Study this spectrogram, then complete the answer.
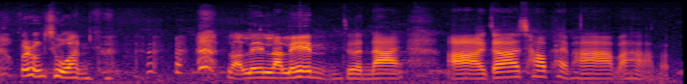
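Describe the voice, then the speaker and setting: Woman, northeast Thai biker, casual and polite interviewee, bright, slightly high voice. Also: very animated, a little hiss or hum. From Khon Kaen, northeast Thailand. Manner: chatty and polite, heavy use of soft polite particles, quick laughs. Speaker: motorbike vlogger interviewee.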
